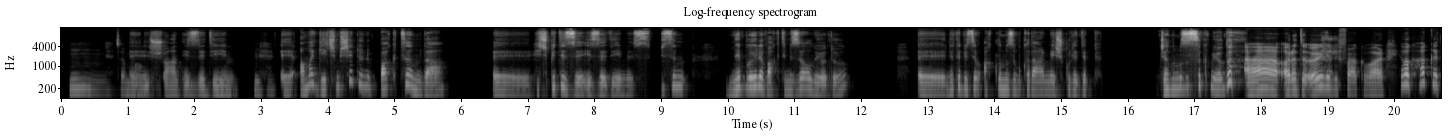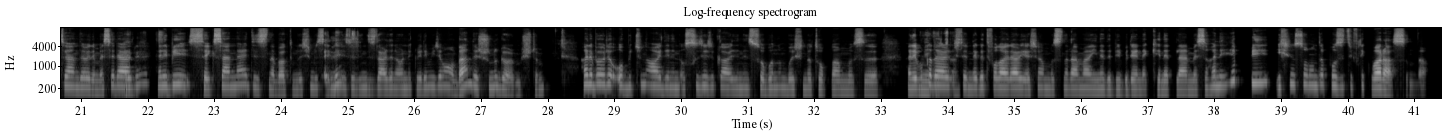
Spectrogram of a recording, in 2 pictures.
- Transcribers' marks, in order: laughing while speaking: "sıkmıyordu"; tapping; lip smack
- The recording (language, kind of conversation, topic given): Turkish, podcast, Nostalji neden bu kadar insanı cezbediyor, ne diyorsun?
